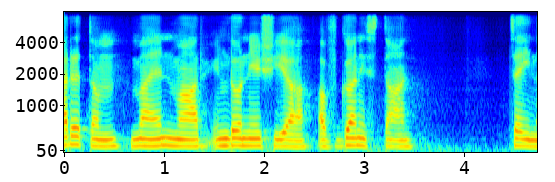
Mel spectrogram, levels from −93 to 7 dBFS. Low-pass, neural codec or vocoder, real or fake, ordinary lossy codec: 7.2 kHz; codec, 16 kHz, about 1 kbps, DyCAST, with the encoder's durations; fake; none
